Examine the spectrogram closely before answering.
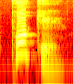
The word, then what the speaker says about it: poke: a little ha and Bento okay laow right poke that's our other word okay poke this is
